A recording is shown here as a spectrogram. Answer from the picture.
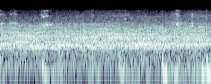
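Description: A basketball being dribbled on a hardwood court, a few low bounces, over the steady noise of an arena crowd.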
